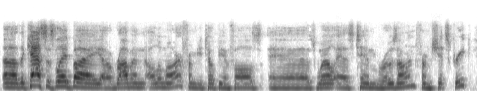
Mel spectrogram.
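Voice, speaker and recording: A man's voice: on the high side, a little slow, few pauses. A man hosting a horror news podcast, presenting film news in a casual, jokey way. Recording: dull, lo-fi voice track.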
